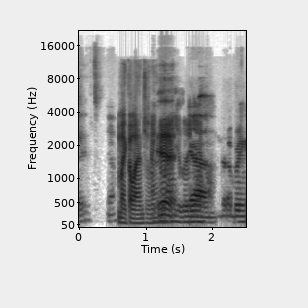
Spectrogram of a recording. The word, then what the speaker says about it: Michelangelo: Michelangelo.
